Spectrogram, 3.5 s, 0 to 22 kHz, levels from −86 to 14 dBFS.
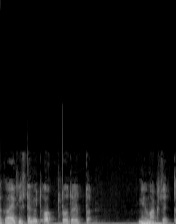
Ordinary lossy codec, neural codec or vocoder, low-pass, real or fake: AAC, 32 kbps; codec, 16 kHz, 4 kbps, FreqCodec, larger model; 7.2 kHz; fake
